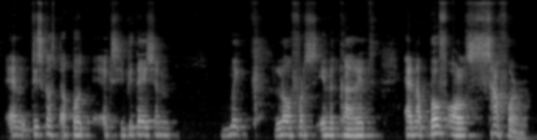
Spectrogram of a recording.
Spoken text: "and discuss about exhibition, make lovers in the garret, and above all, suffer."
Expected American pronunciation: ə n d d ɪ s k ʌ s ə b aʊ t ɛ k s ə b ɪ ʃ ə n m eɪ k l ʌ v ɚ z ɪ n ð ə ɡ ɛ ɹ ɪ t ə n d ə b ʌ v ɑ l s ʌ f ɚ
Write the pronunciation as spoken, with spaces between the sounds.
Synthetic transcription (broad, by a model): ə n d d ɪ s k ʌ s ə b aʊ t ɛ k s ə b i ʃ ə n m eɪ k l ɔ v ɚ s ɪ n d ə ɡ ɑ ɹ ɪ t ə n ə b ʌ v ɑ l s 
